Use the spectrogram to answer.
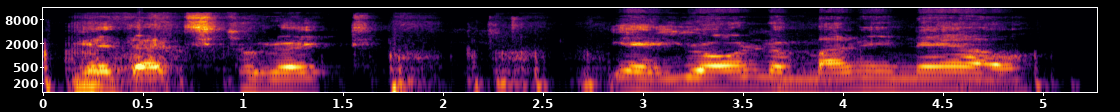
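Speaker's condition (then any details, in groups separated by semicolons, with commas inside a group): Cerebral palsy; talks slowly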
